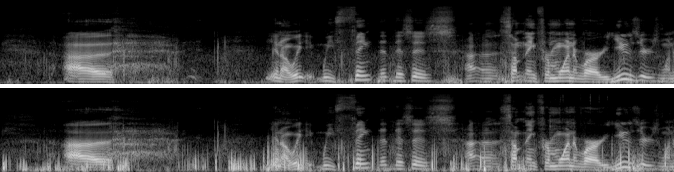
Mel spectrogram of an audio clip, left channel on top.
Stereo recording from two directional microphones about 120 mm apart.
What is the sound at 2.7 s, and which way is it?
Speech, 35° left (ahead or behind).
